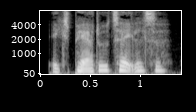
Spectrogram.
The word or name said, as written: ekspertudtalelse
